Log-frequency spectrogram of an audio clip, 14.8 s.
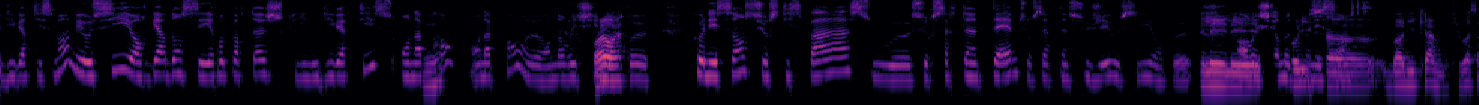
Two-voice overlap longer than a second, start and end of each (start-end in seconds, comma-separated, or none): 12.3-13.8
